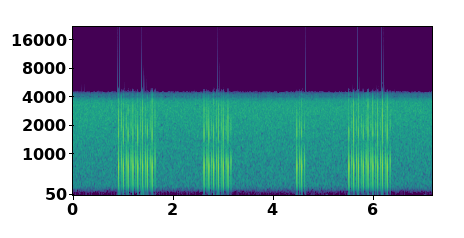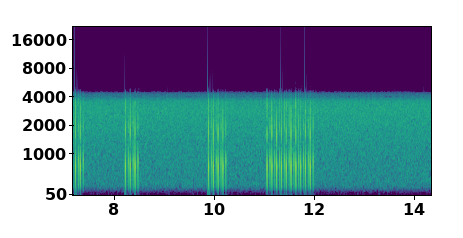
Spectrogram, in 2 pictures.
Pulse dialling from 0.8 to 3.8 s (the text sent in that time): 8 6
